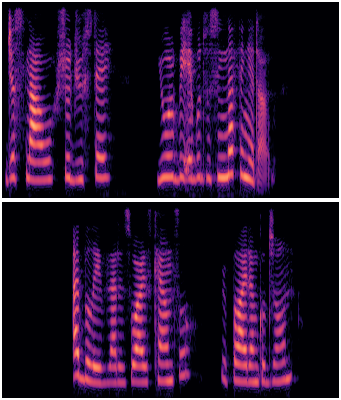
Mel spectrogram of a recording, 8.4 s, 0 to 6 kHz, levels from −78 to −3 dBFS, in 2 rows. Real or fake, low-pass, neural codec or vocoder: fake; 5.4 kHz; codec, 16 kHz, 0.9 kbps, LongCat-Audio-Codec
